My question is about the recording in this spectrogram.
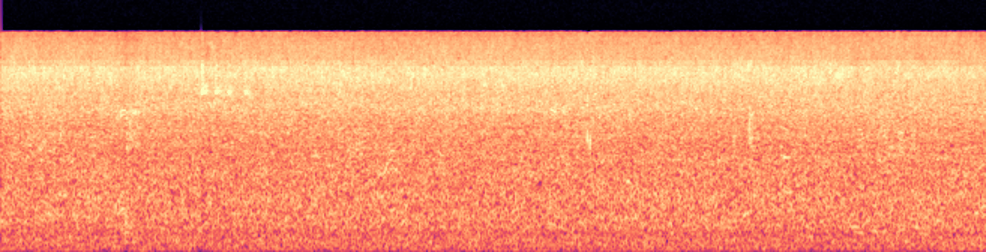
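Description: Steady rush of a rain-swollen, flooding mountain river, muddy white water pouring fast over rocks.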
